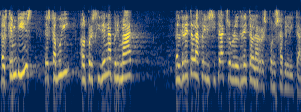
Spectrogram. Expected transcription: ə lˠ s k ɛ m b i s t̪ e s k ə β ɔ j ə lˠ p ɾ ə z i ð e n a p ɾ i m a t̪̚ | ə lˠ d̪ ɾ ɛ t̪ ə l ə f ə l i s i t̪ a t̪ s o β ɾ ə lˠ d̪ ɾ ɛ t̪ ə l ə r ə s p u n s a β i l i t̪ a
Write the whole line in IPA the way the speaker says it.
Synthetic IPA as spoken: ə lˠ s k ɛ m b i s t̪ e s k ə β u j ə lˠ p ɾ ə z i ð e n a p ɾ i m a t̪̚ | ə lˠ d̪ ɾ ɛ t̪ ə l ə f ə l i s i t̪ a t̪ s o β ɾ ə lˠ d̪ ɾ ɛ t̪ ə l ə r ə s p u n s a β i l i t̪ a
